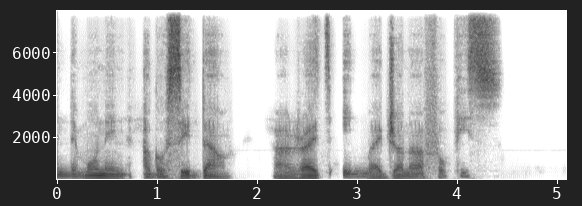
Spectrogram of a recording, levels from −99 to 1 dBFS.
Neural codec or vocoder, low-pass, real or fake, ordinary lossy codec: codec, 16 kHz, 0.5 kbps, X-Codec, HuBERT features, trained on LibriSpeech; none; fake; none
